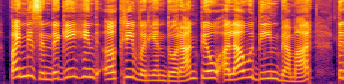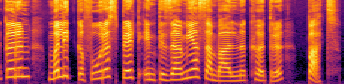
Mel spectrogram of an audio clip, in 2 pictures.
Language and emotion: Kashmiri, neutral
